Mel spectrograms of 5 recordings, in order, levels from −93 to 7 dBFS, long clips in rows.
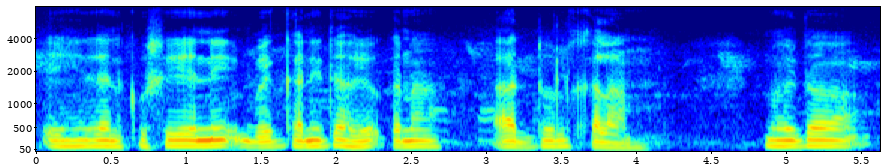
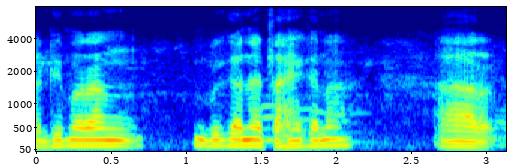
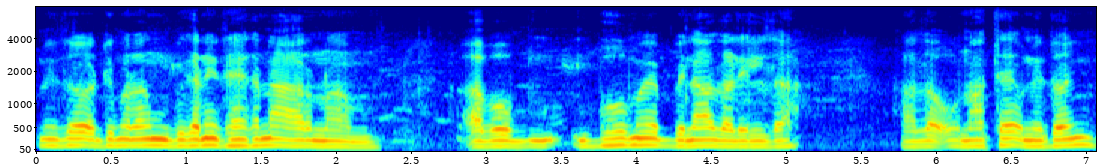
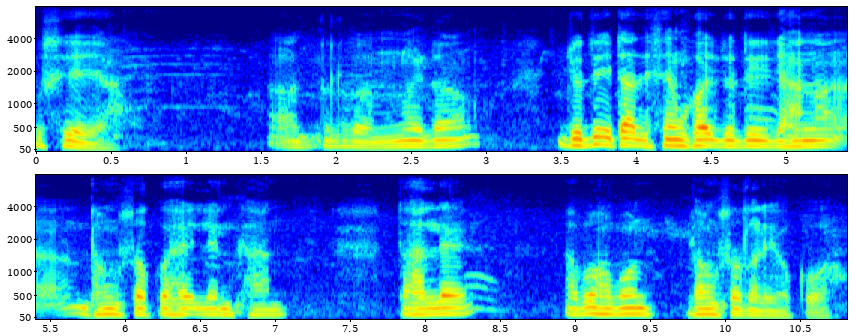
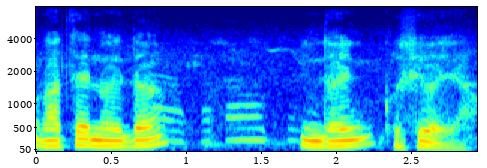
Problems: background conversations at intervals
